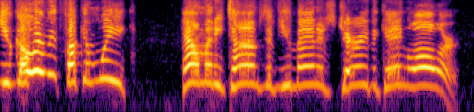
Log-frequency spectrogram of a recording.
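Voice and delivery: very high, loud incredulous yelling; screaming in disbelief at mom; retold furious yell. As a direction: blow up at your mother.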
